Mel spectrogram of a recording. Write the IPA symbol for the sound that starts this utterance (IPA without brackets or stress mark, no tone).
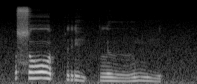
s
